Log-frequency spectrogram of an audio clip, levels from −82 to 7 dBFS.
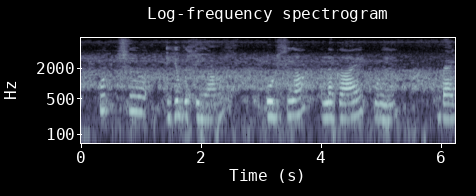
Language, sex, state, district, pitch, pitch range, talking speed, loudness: Hindi, male, Rajasthan, Bikaner, 225 Hz, 210-290 Hz, 65 wpm, -18 LUFS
